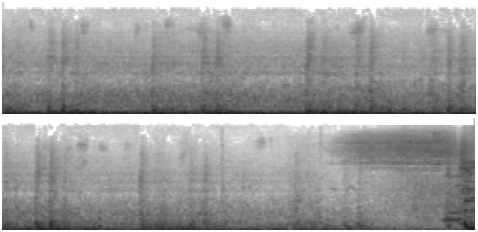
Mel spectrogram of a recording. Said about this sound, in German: Die Strecke ist von Moskau bis Wladiwostok zweigleisig ausgebaut und elektrisch. Bevor wir abreisen, träume ich mich noch einmal zurück an Bord dieses Zuges, dessen regelmäßiges Rattern so beruhigend ist und in dem man alle Zeit der Welt hat.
